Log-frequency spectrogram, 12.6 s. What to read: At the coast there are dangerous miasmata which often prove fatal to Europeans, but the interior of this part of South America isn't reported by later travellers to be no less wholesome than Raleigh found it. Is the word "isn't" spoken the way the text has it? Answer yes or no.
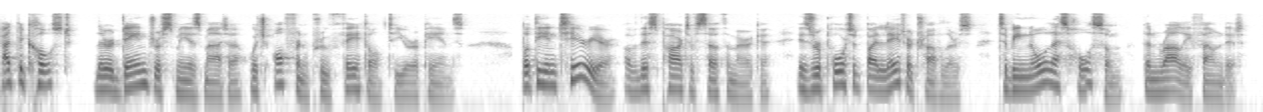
no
